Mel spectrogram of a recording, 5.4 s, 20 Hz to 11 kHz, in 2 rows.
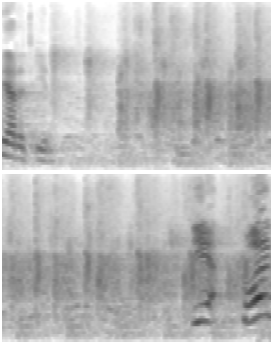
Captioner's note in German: Beifall DIE LINKE, vereinzelt BÜNDNIS 90/DIE GRÜNEN und SPD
